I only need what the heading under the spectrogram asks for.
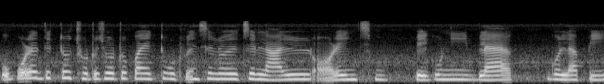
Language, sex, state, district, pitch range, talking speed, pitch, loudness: Bengali, female, West Bengal, Malda, 220-255 Hz, 130 wpm, 235 Hz, -14 LUFS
